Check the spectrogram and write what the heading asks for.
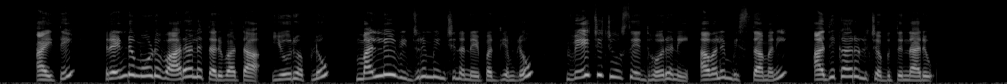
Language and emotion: Telugu, neutral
